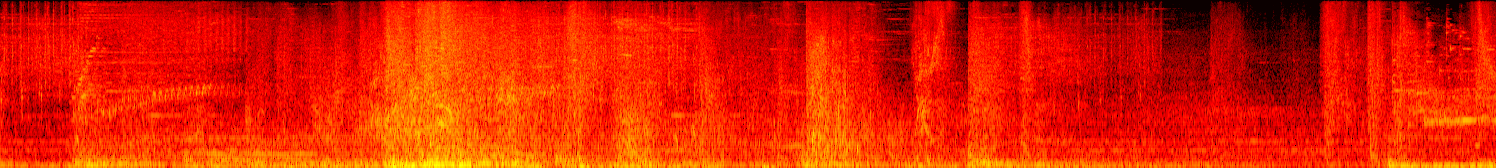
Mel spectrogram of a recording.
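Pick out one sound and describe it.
Game spells burst and crackle in a fight.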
